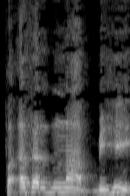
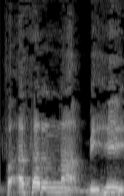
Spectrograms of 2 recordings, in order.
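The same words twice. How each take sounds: The two takes are said the same way.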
